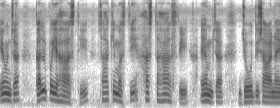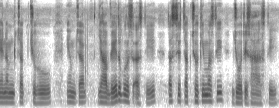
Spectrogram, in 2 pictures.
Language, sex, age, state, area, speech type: Sanskrit, male, 18-30, Uttarakhand, rural, spontaneous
